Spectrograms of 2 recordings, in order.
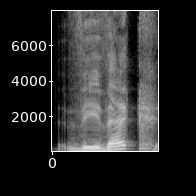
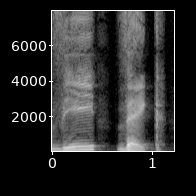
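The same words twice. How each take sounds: First: The last syllable does not rhyme with cake. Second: The last syllable rhymes with cake. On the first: The speaker calls it wrong. "wait, wait, wait. I got to pronounce this right" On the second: The speaker calls it right. "it rhymes with cake, he said, and it's a hard. It's a hard E"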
